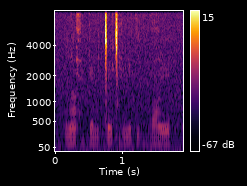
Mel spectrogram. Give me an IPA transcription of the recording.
vãħo̤kevi ǀẽǀe̤ vi tjo̤ɦo̤ ʕẽ

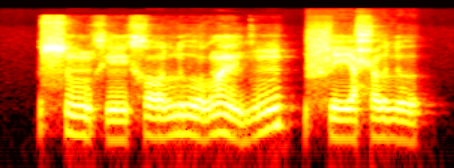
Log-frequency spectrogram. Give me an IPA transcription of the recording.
sõxẽxɔ lu lˠẽɡũ | feħʊlʊ

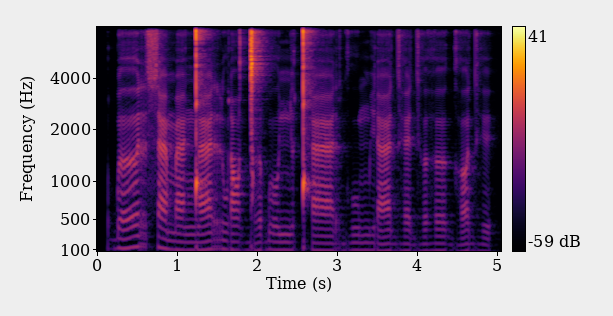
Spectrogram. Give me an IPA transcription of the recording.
ɓəːrsæmæ ŋ͡ǃæruɾɑ ɡ͡ǀəɓʊːɲəǃʰæːr ɡʱumi ɾædʱɛdʱəɦəː ɡʱʌdʱɪ

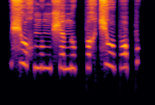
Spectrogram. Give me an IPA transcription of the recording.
ɕuχŋuŋʃɐ nupːɐχ t͡ɕopɔp

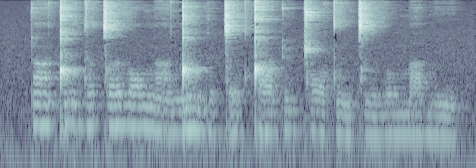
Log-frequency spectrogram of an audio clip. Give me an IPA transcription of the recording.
ʈã˦ǃɨ˦də˦ǀə˦ ðɔ˦ŋã˨ŋ͡ǃə̃˦ ɡʏ˨ǀɘ˦dǃa˦ ʈɨ˦ǁɔ˦tĩ˨ǀɨ˨ ðo˦ma˦bĩ˨

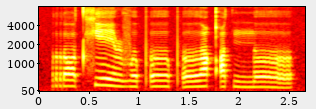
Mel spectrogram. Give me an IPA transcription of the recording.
rɔːtxʲeːɹvɤ pʼɤːpʼɤː qʼɔtnːɤː

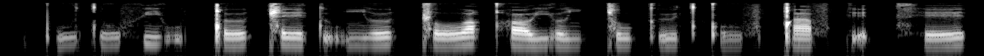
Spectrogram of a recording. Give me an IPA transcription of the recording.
pʼṳ˨˥tɾo̤˨˥fjṵ˧ ǃɵ˨˥ǁe˧tṵ˧ʎ ɵ˨˥ ǁo˨˥ qʰu˧jɵ˧ʎ ǀu˧kʼʉ˨˥tkʼo̤˨˥f ǃa˧fkḛ˧tt͡sʰe˨˥

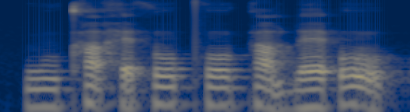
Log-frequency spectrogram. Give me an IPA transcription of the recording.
wu˨kʰã˦˨hɛ̰˦˨ θo˦ pʰo˦ʊ̯kã˦˨bɛ˦ ʔo̰˦˨

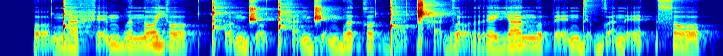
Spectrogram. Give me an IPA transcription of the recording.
ɔ̰ŋ͡ǃa hɛ̰mbʌ nɔjɔ | ǃʰɔ̰nd͡ʒɔ̰ǃʰa̰ nd͡ʒɛ̰mbʌkɔ ɡ͡ǃa̰ǁʰa̰ ɡlɔ̰rɛ ja ŋʷɛpɛ̰ndɛ̰ ɡʷa̰nɛ̰ | sɔ

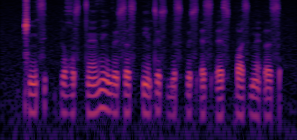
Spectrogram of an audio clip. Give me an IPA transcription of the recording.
ǁĩs | piʁʷəstɛ̃ðĩ wøsəs pʲɛ̃tøs bɛspøsʔɛsʔɛs qʷisbɛ̃ʔɜs

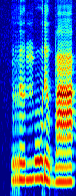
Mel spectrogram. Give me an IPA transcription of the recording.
rɘ˧ŋo˦ ɾʲə˨ba˧

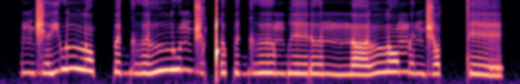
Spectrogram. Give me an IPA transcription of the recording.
nd͡ʒɛ̤julːɔpːɛ ɡʱɘ lːund͡ʒɔ̤ǃɘpe ɡʱɘːmbeːɾɘː nːɐː lːɔmɛ̤nd͡ʒɔ tːe

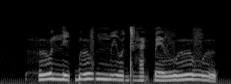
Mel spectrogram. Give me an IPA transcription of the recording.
hɯu̯ni ɓɯvŋ͡miu̯dʱæk͡pe vɯvɯ

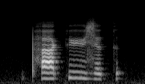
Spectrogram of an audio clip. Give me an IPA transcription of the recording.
pʰakyzɘk

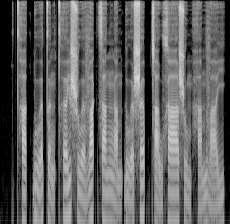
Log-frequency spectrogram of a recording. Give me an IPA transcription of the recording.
t̪ʰa˨˩t̚ɓu˨˩˦ə̯t̪ə˨˩˨ŋ t̪ʰə˧˥jʂu˨˩ə̯ va˦˥k̚sa˧nŋa˨˩˨m ɗu˨˩˦ə̯ʂəː˦˥p̚ca˨˩˦w xaː˧ʂu˨˩m ha˧˥mva˧˥j

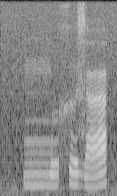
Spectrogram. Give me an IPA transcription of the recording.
mːɤ˨˥xə˩˧˩za˨˥

